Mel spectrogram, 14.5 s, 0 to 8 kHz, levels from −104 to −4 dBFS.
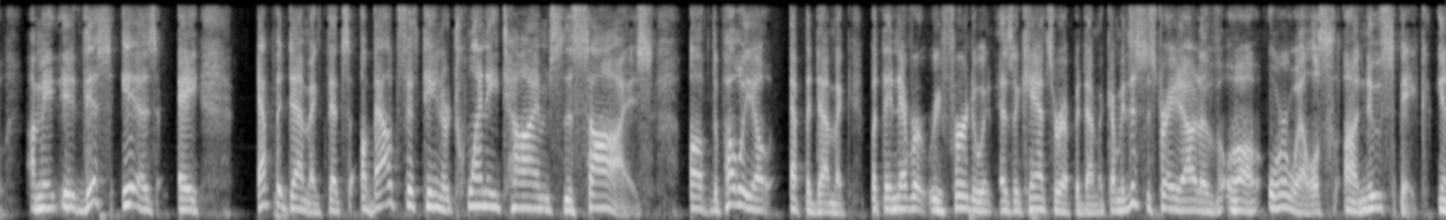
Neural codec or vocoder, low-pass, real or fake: vocoder, 44.1 kHz, 128 mel bands every 256 samples, BigVGAN v2; 7.2 kHz; fake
